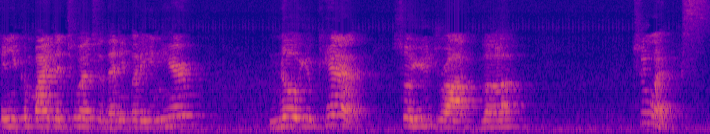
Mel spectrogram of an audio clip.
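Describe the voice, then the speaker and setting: Long, frequent pauses break up speech at a moderate pace against noticeable background noise. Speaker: math teacher. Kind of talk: tutorial. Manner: animated.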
